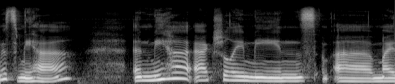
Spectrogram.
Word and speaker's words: Mija: about mr skye's belly so my name is miha and miha actually means my daughter in spanish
